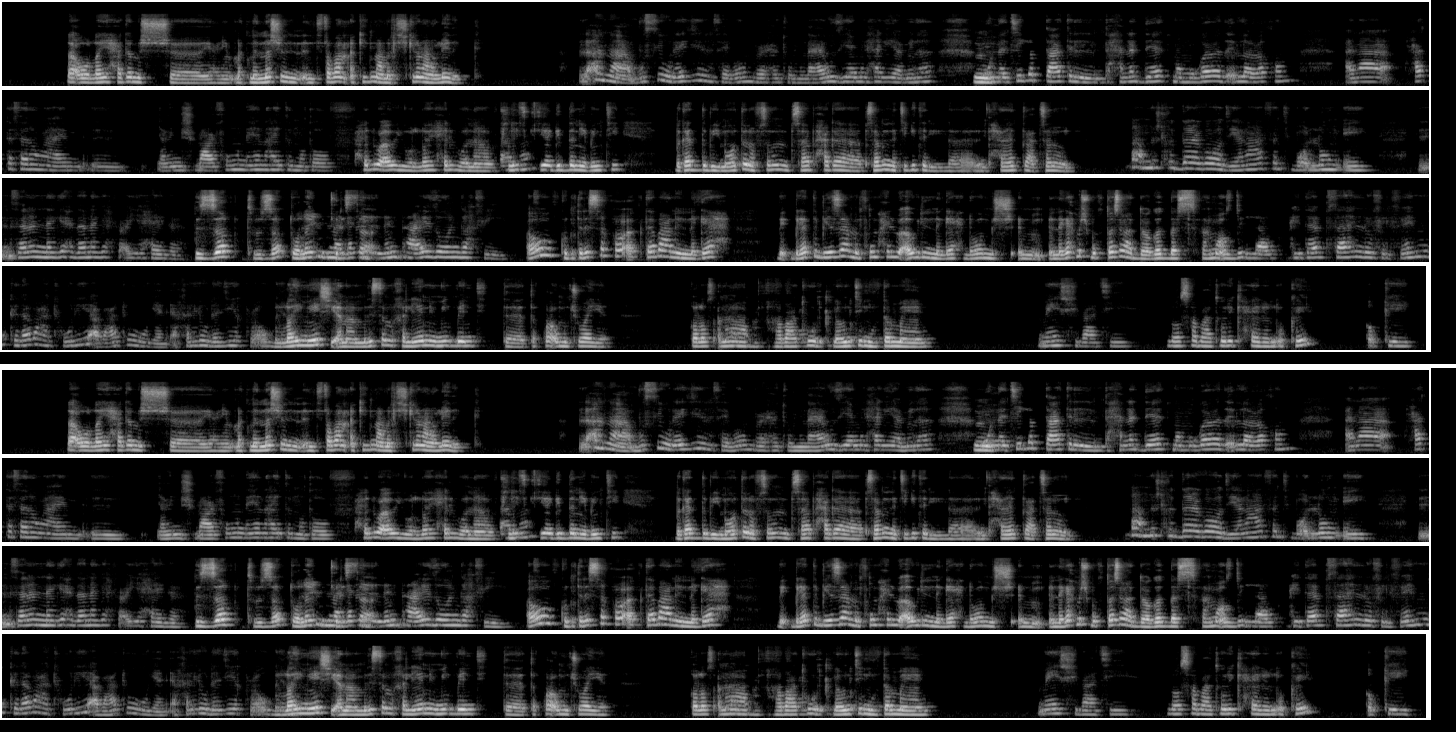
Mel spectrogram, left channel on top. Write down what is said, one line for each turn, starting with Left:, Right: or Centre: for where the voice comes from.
Left: لا والله حاجة مش يعني ما اتمناش ان انت طبعا اكيد ما عملتيش كده مع اولادك
Right: لا انا بصي ولادي انا سايباهم براحتهم اللي عاوز يعمل حاجه يعملها
Left: امم
Right: والنتيجه بتاعه الامتحانات ديت ما مجرد الا رقم انا حتى ثانوي عام ال- يعني مش معرفهم ان هي نهايه المطاف
Left: حلو قوي والله حلو انا في
Right: فاهمه
Left: ناس كتيرة جدا يا بنتي بجد بيموتوا نفسهم بسبب حاجة بسبب نتيجة ال- الامتحانات بتاعت ثانوي
Right: لا مش للدرجه دي انا عارفه انت بقول لهم ايه الانسان الناجح ده ناجح في اي حاجه
Left: بالظبط بالظبط والله
Right: خش
Left: كنت
Right: المجال
Left: لسه
Right: اللي انت عايزه وانجح فيه
Left: اه كنت لسه قارئة كتاب عن النجاح ب- بجد بيزرع مفهوم حلو قوي للنجاح اللي هو مش الم- النجاح مش مقتصر على الدرجات بس فاهمة قصدي
Right: لو كتاب سهل في الفهم وكده ابعتهولي ابعته يعني اخلي ولادي يقرأوه
Left: والله
Right: كده
Left: ماشي انا عم- لسه مخلياني يميل بنتي ت- تقرأه من شوية خلاص انا
Right: خلاص
Left: هبعتهولك
Right: بعتيه
Left: لو انت مهتمة يعني
Right: ماشي بعتيه
Left: خلاص هبعتهولك حالا اوكي
Right: اوكي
